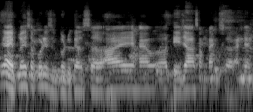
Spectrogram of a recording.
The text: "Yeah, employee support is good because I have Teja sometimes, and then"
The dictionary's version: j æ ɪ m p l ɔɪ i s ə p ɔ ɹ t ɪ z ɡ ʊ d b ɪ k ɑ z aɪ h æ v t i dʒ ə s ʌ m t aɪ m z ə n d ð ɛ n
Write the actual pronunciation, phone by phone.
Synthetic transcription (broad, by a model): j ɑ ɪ p l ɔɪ s ə p ɔ ɹ t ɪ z ɡ ʊ d b ɪ k ɑ z aɪ h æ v t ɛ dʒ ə s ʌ m t aɪ m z ə n d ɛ n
